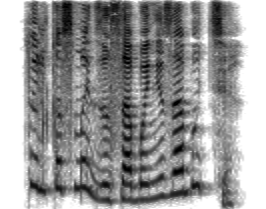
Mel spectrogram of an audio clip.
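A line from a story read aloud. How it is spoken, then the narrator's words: Mocking. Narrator (Russian): насмешливо добавила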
